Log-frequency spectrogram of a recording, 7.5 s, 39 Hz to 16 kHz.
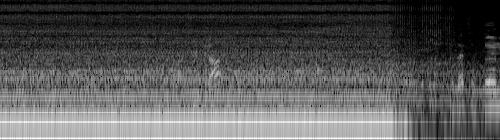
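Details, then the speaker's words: Ford XR6 Turbo at idle: steady hum with a faint whirring that keeps spinning after shutdown; suspected noisy bearing, possibly the fan's electric motor, but it is then heard to be the turbo still spinning, not confirmed. "he got a noisy bearing let's have a listen"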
